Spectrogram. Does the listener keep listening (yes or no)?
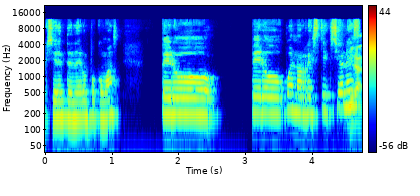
no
